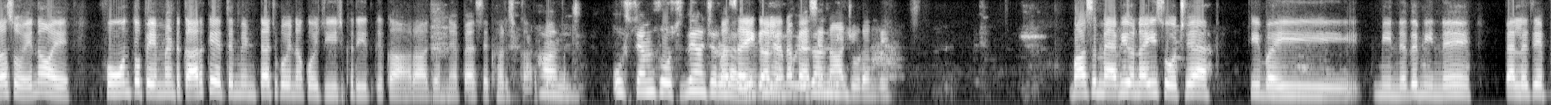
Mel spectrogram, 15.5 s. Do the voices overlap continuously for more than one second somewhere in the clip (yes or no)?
yes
